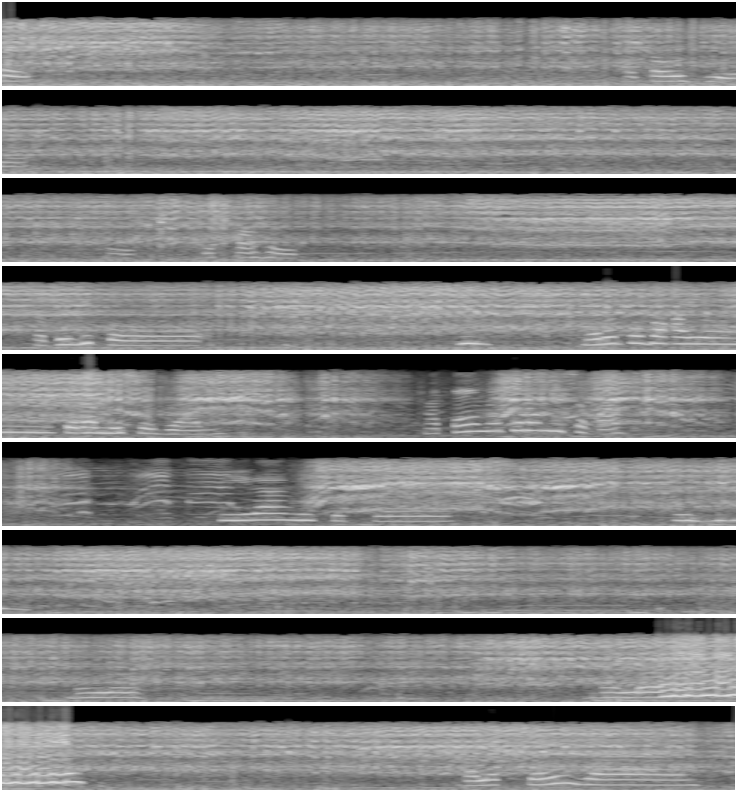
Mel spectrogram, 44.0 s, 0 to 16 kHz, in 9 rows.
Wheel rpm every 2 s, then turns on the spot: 220, 230, 230, 220, 230, 230, 220, 220, 220, 230, 90, 50, 20, 110, 200, 220, 230, 230, 230, 220, 230, 220.
none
